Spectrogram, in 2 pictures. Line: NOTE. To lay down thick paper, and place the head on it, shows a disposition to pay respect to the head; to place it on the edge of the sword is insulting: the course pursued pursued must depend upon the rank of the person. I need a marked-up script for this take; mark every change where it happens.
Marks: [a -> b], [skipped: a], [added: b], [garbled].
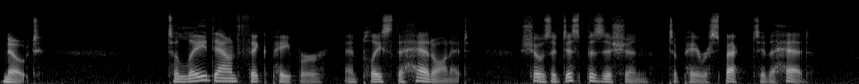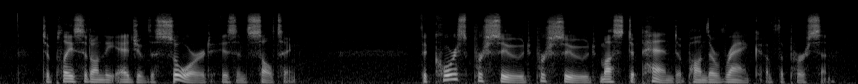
NOTE. To lay down thick paper, and place the head on it, shows a disposition to pay respect to the head; to place it on the edge of the sword is insulting: the course pursued pursued must depend upon the rank of the person.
